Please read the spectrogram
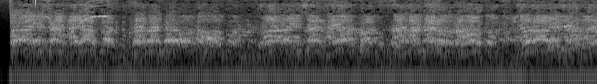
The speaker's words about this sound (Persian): وبسایت عصر جنوب فیلمی از اعتراض پنجشنبه شب شماری از مردم بندر امام منتشر کرد.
